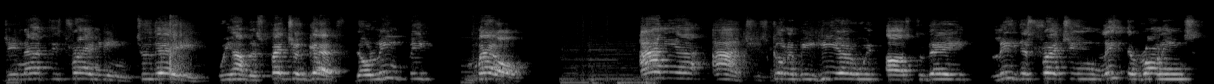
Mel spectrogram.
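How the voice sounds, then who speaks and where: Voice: mid-range voice, unhurried, pushed and bright, faint music behind. A host making announcements and introducing a guest in a presenter style, picked up from a distance in an echoey space. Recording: roomy echo, distant mic.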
